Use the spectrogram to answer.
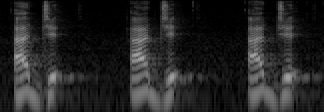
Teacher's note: یعنی جیم در اینجا ما یک تکان میدیم، حرکت میدیم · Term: قلقله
